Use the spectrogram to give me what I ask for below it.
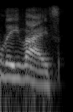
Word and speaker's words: Levis: you right now will Levi's is the guy oh Levis is what they call them I say Levi's because I spell that way um um that guy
